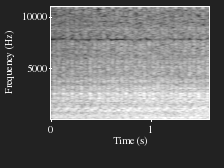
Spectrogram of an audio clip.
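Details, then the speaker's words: 1984 Toyota Celica GTS RA65, 22RE four-cylinder, idling after valve cover gasket replacement for oil leaks, warming up before a test drive: smooth, unbroken idle with no knocks, ticks or misses; sounds normal. "let it run for a little bit anybody hears anything weird or is there anything let us know sounds normal to me"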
